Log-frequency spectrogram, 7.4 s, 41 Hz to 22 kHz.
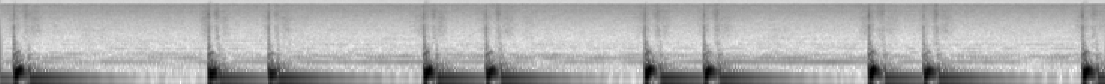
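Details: Slow, steady paired lub-dub heartbeat thumps at about 41 beats per minute over a low droning hum, with no talking.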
